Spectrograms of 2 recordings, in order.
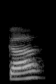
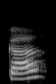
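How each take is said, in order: The two takes are said the same way.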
